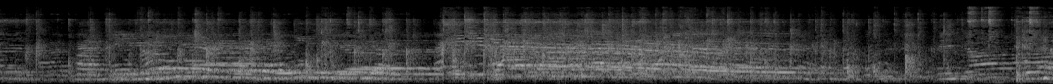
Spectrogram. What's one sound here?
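A group of women sing together in a room.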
